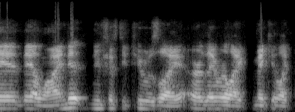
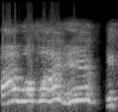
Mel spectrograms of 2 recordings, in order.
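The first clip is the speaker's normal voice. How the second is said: loud, very high shouted yell; 6 dB louder than usual. Quoting a movie line at the others: imitating a yell. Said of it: "Why do people keep yelling at me?".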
